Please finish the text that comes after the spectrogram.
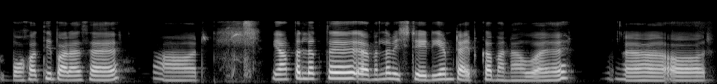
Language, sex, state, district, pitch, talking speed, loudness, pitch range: Hindi, female, Maharashtra, Mumbai Suburban, 220 Hz, 175 wpm, -16 LUFS, 190-260 Hz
